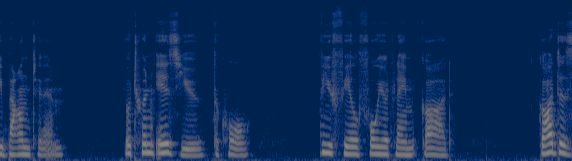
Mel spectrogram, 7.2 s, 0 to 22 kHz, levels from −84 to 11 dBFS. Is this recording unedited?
no; 5 cuts; at 1.9 s, 2.7 s, 4.0 s, 4.9 s, 5.3 s

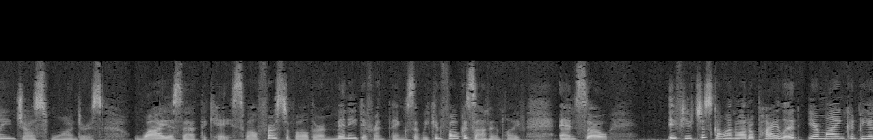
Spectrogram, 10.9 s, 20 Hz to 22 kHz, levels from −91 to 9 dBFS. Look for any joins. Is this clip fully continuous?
yes; 0 cuts

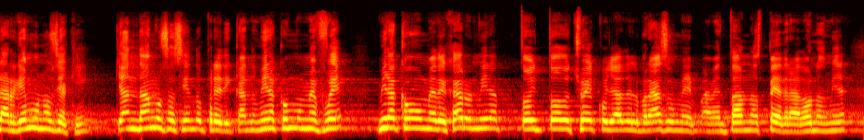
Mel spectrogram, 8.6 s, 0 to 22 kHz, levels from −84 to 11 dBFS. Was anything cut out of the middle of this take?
no; 0 cuts

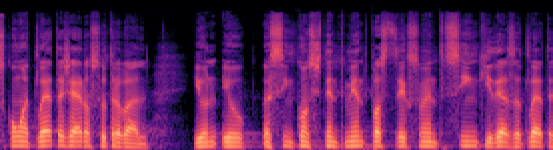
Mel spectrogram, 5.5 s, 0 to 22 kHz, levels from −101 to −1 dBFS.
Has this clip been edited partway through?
no; 0 cuts

